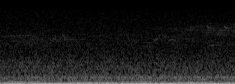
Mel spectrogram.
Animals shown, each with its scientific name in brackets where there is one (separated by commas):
Chestnut-sided Warbler (Setophaga pensylvanica)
